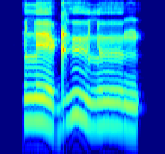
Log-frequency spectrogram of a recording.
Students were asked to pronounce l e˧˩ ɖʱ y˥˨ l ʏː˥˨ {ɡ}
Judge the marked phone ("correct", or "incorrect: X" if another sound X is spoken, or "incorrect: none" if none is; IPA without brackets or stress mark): incorrect: ŋ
